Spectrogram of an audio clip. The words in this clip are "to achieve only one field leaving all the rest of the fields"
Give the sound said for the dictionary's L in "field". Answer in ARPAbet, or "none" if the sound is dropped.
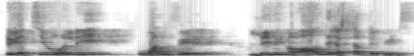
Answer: L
